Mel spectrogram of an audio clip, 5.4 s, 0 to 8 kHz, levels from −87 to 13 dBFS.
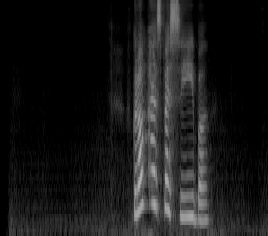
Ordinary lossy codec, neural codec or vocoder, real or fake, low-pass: none; codec, 16 kHz, 0.2 kbps, FocalCodec; fake; none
